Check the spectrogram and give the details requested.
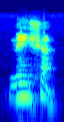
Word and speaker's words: nation: if I talk about pronunciation part, Tion is shun, not sun. You were talking about, you were saying nation, something like that you talk. So kindly have a sharp and accurate pronunciation. That is nation.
